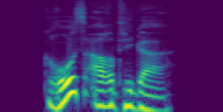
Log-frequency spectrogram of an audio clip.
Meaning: 1. comparative degree of großartig 2. inflection of großartig: strong/mixed nominative masculine singular 3. inflection of großartig: strong genitive/dative feminine singular
- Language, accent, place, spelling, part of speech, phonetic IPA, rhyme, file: German, Germany, Berlin, großartiger, adjective, [ˈɡʁoːsˌʔaːɐ̯tɪɡɐ], -oːsʔaːɐ̯tɪɡɐ, De-großartiger.ogg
